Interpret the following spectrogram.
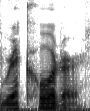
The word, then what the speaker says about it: Wreckorder: And is it pronounced Wreckorder? No, just Wreckorder. Wreckorder.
